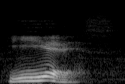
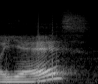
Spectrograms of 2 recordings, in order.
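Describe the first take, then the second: First: The pitch falls on the word. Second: The pitch rises on the word. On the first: "Baja, ¿no?" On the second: "O digo yes y lo subo"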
